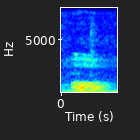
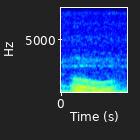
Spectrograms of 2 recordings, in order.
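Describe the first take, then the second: First: The vowel stays one steady sound. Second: The vowel glides into a second sound. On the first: The speaker calls it right. "but it's just oh" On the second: The speaker calls it wrong. "You don't need the extra diphthong"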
